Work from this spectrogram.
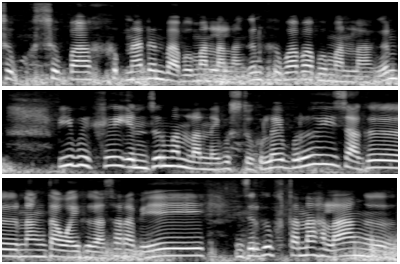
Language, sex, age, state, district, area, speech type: Bodo, female, 45-60, Assam, Udalguri, rural, spontaneous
